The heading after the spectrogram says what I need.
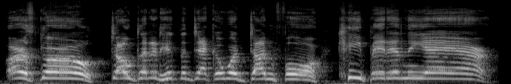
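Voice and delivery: captain yelling at Lily to save the ship; frantic shout. A narrator's reading. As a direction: bellow orders in a crisis. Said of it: "the captain shouted".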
